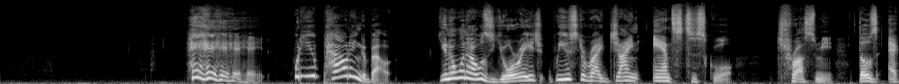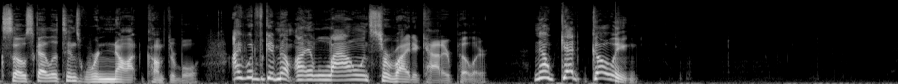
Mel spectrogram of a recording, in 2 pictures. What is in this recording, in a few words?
goofy dad, voice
